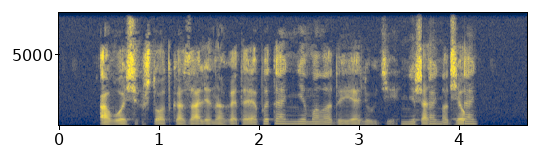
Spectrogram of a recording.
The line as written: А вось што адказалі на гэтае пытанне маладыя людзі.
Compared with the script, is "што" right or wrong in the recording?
right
